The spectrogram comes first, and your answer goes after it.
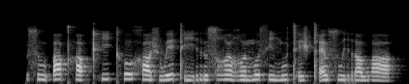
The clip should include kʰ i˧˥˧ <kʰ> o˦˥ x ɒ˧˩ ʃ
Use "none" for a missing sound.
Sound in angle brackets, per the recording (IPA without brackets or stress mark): kʰ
